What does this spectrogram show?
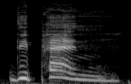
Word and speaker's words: depend: Example, the word depend. As you can see, the stress has moved from the first syllable into what? The second syllable.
